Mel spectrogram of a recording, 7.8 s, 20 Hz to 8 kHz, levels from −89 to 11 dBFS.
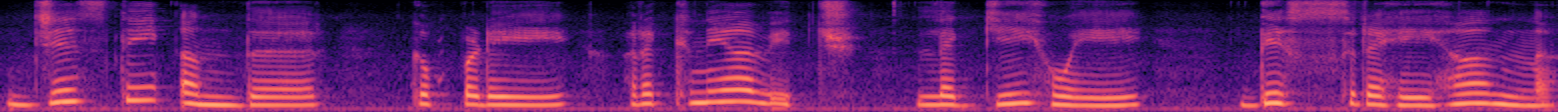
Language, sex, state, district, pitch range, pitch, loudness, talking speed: Punjabi, female, Punjab, Kapurthala, 215-260 Hz, 230 Hz, -15 LUFS, 85 wpm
